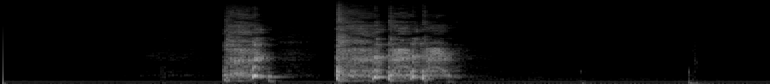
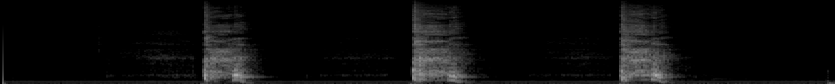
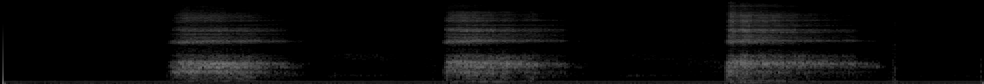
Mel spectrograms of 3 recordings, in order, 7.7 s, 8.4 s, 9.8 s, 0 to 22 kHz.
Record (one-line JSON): {"cough_length": "7.7 s", "cough_amplitude": 6418, "cough_signal_mean_std_ratio": 0.31, "three_cough_length": "8.4 s", "three_cough_amplitude": 2763, "three_cough_signal_mean_std_ratio": 0.3, "exhalation_length": "9.8 s", "exhalation_amplitude": 465, "exhalation_signal_mean_std_ratio": 0.53, "survey_phase": "beta (2021-08-13 to 2022-03-07)", "age": "65+", "gender": "Male", "wearing_mask": "No", "symptom_none": true, "smoker_status": "Ex-smoker", "respiratory_condition_asthma": false, "respiratory_condition_other": false, "recruitment_source": "REACT", "submission_delay": "1 day", "covid_test_result": "Negative", "covid_test_method": "RT-qPCR"}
